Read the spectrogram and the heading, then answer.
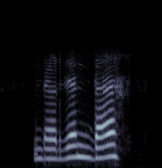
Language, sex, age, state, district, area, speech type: Manipuri, female, 60+, Manipur, Churachandpur, urban, conversation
